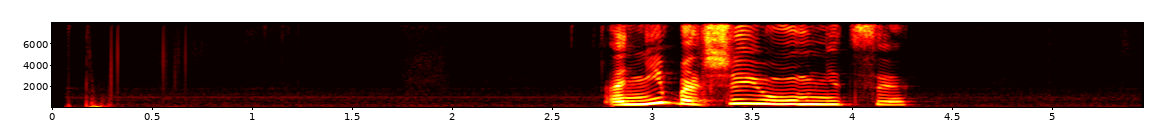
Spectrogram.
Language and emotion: Russian, positive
